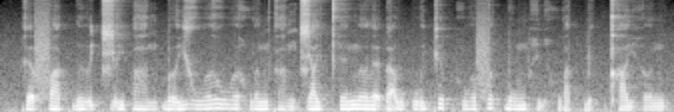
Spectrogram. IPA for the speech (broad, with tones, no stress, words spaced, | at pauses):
kɛ̰˧˨fa˨˩k̚lɨ̰˧˨ə̯ t͡ɕə̰˧˥jʔa̤˨˩nɓə̰˧˥j ɣu˨˦ə̯ɣu˧ə̯ hwə˨˦nka̤˨˩ŋt͡ɕa˧j t̪ʰe˨˦nəː˧lɛ̰˧˨ɗa̰˧˥w ʔṵ˧˥jke˦˥p̚hu˨˦ə̯ fə˦˥t̚ɓo˨˦m hḭ˧˨hwa˨˩t̚ɓe˨˩k̚ t̪ʰa˧jhə˧n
